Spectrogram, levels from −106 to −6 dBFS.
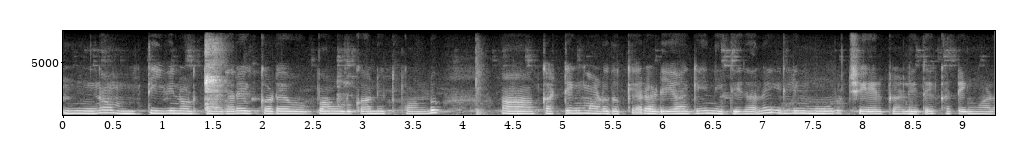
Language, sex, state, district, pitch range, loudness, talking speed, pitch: Kannada, female, Karnataka, Bellary, 205-230 Hz, -18 LUFS, 115 wpm, 215 Hz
